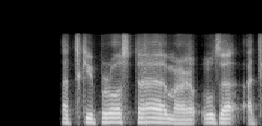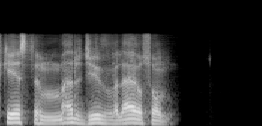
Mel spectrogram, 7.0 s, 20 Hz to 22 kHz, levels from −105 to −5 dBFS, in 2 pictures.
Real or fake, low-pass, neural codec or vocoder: fake; 7.2 kHz; codec, 16 kHz, 0.7 kbps, FocalCodec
